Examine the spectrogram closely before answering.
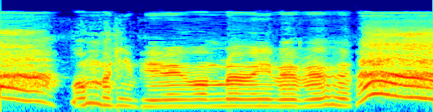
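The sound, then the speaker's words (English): A voice demonstrates chanting with heavy breathing: a sharp audible breath, then a long steady tone held on one pitch, another forceful breath, and a loud tone that rises at the end. “So if you combine chanting with heavy breathing, as most people do, if you do something like this,”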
